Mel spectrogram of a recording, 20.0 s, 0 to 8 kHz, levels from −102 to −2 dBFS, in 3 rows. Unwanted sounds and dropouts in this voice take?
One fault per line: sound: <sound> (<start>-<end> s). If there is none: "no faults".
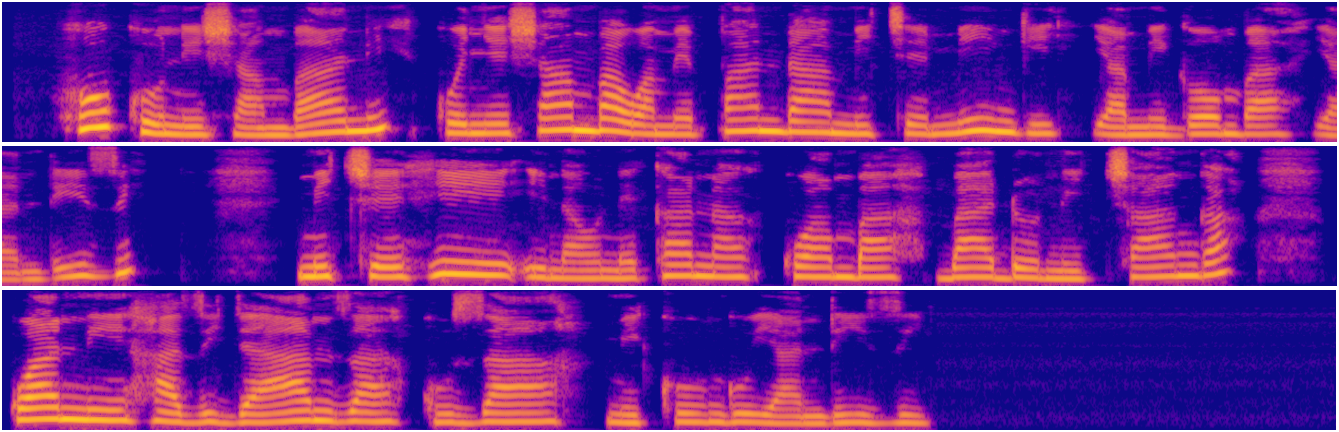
no faults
